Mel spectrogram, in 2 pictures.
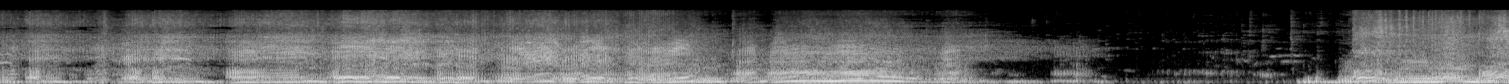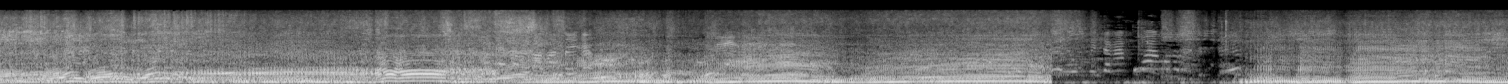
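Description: Dirt bike engine being revved over and over, its pitch swinging up and down as the bike is worked up a muddy bank. The engine sound drops out twice for a second or two.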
